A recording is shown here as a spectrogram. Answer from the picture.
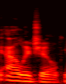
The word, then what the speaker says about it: Alejeal: Rhamy Alejeal.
